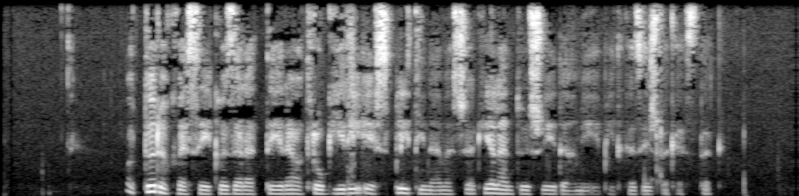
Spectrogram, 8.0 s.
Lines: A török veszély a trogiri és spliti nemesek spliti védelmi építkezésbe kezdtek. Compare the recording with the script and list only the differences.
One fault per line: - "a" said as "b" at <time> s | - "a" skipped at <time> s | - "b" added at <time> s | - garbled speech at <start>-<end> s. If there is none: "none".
- "közeledtére" added at 2.1 s
- "spliti" said as "jelentős" at 4.9 s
